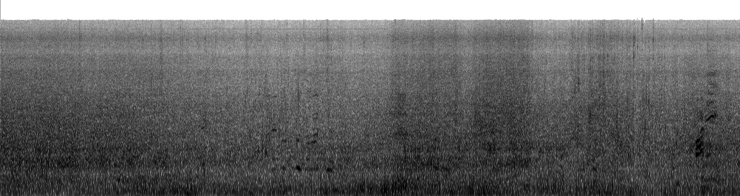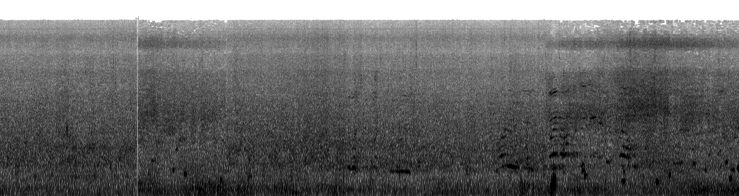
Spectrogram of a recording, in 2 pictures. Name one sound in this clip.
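Waves lap and splash on open water.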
